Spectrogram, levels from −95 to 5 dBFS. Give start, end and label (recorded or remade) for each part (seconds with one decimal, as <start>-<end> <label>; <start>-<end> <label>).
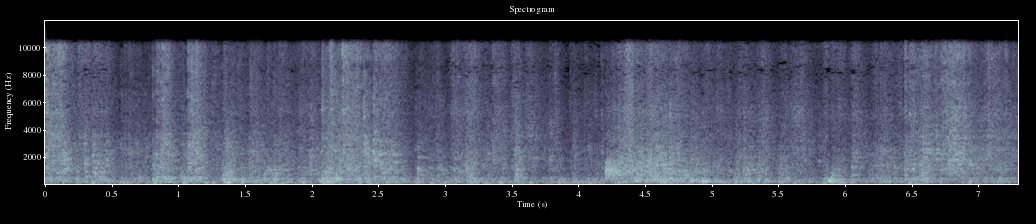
0.0-0.6 recorded; 0.6-3.0 remade; 3.0-6.6 recorded; 6.6-7.3 remade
